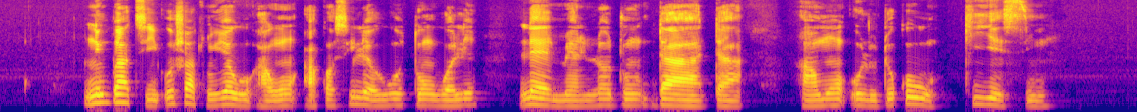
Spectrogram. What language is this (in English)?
Yoruba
